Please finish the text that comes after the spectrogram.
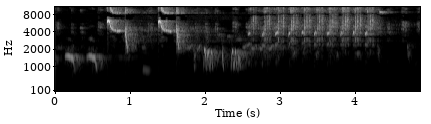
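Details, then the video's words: Nightingale giving low whistled notes, then two loud high swooping whistles, a few lower chuckling notes, and a fast dry rattling trill that carries to the end. "Nightingale Birdsong"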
